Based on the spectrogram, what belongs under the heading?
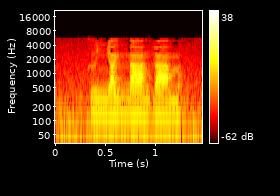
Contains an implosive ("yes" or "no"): yes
